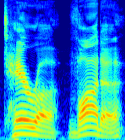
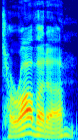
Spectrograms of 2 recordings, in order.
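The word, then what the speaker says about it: Theravāda: learning for buddhist philosophy you would put equal emphasis on every syllable so instead of saying tara vada you would say teravata and so i put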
